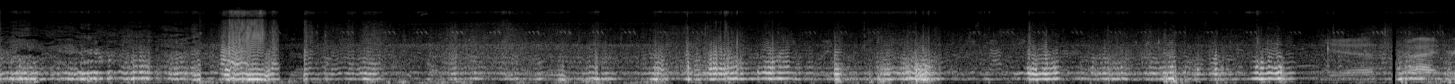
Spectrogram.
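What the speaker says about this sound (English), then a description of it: "there are a lot of bees swarming us" Honey bees buzz loudly around beekeepers during a homestead honey harvest, a dense, close, continuous droning hum with individual bees passing near, occasional brief sounds of handling mixed in.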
